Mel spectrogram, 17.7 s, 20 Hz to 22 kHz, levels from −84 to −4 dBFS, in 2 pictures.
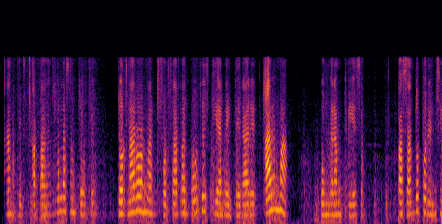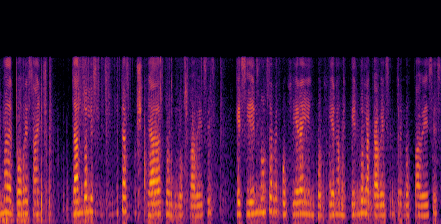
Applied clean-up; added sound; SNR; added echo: neural mask model RNNoise.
